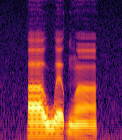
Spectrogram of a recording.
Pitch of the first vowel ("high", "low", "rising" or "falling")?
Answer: high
